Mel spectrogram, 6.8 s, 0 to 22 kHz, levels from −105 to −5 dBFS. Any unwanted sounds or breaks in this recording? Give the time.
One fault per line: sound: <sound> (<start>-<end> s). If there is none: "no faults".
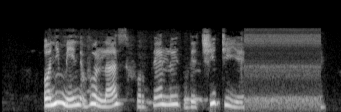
no faults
